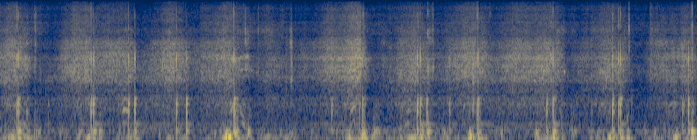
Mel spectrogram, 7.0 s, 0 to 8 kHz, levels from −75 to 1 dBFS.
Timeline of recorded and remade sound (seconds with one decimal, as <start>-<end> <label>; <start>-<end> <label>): 0.0-1.1 remade; 1.1-2.0 recorded; 2.0-7.0 remade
